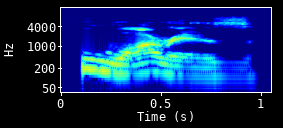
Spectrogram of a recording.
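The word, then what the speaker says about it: Juárez: Pronounced Tatiana and Juarez.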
